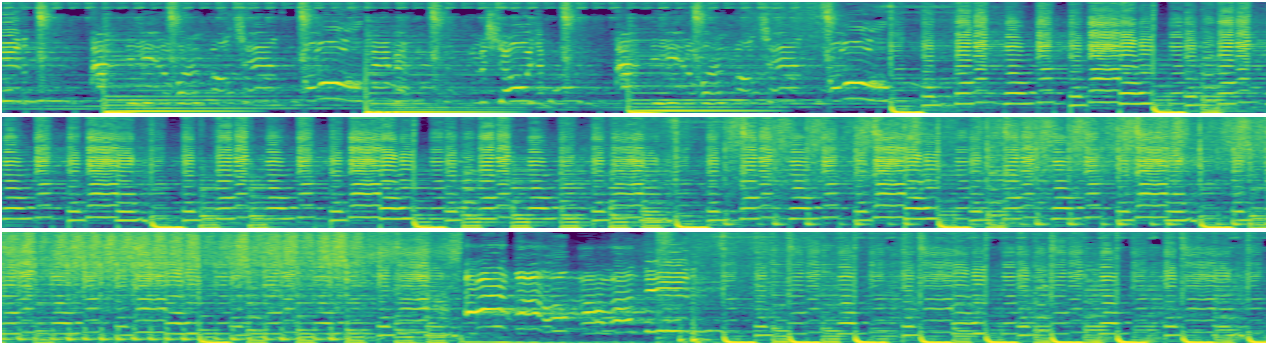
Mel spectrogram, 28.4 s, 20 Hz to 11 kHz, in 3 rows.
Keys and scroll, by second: 1.0 g, 1.1 y, 2.2 Escape, 6.4 g, 6.6 y, 7.3 Escape, 8.0 g, 9.0 Escape, 10.0 g, 10.8 Escape, 11.8 g, 12.3 Escape, 15.1 shift+g, 15.2 shift+y, 18.3 Escape, 23.3 r, 24.1 Escape, 25.1 g, 25.3 y, 25.9 Escape.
